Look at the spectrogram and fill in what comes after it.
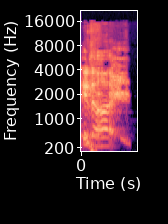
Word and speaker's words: Gadot: Gal Gadot. – This is what I'm talking about. Suddenly you get rich and famous and you don't pronounce a T in your name.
